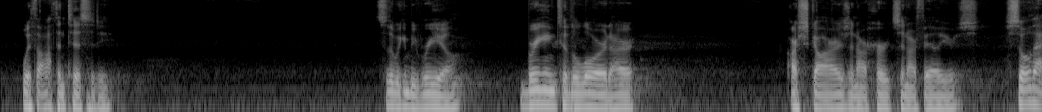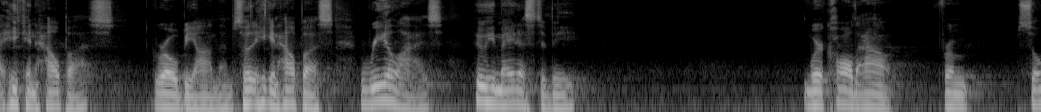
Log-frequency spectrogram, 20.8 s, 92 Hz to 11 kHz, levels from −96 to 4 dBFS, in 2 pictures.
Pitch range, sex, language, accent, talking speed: 90-115 Hz, male, English, American, 140 wpm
